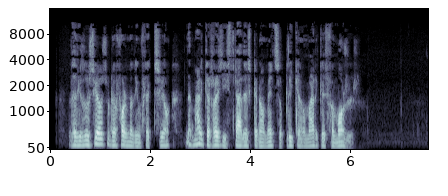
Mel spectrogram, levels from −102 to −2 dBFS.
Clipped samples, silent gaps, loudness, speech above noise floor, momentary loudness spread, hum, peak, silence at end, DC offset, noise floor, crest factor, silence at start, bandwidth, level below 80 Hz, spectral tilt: under 0.1%; none; -24 LUFS; 50 dB; 8 LU; none; -2 dBFS; 1.45 s; under 0.1%; -73 dBFS; 22 dB; 0.35 s; 11.5 kHz; -50 dBFS; -6 dB/octave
